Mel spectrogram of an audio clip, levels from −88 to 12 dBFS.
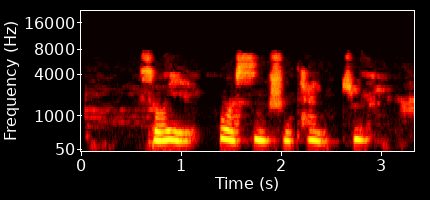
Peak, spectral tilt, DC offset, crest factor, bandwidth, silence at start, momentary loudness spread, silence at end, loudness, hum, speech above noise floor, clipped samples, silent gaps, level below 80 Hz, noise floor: -4 dBFS; -4 dB/octave; under 0.1%; 18 dB; 7.6 kHz; 0.6 s; 9 LU; 0 s; -20 LUFS; none; 38 dB; under 0.1%; none; -66 dBFS; -57 dBFS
